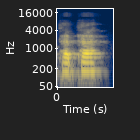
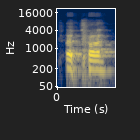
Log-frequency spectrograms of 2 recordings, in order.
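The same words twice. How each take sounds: First: The first consonant has no puff of air. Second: The first consonant has a puff of air. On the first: The speaker calls it wrong. "not pepper" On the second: The speaker calls it right. "In English, they are"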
